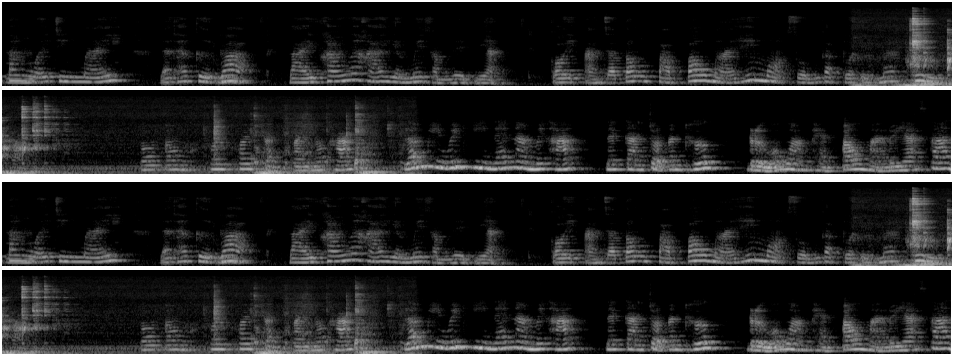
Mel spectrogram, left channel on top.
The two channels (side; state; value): both; identical; correlation 1.00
